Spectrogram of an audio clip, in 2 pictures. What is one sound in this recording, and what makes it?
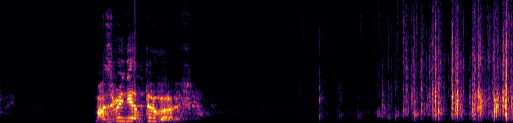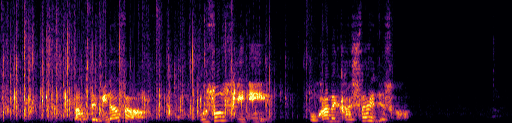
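A middle-aged man speaks forcefully into a microphone through a loudspeaker outdoors.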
